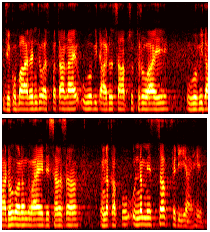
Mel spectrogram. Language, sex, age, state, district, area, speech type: Sindhi, male, 30-45, Madhya Pradesh, Katni, rural, spontaneous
